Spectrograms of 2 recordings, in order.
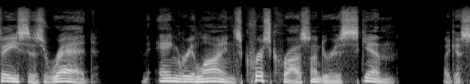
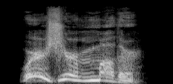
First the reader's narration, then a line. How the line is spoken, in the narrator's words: Gramps snaps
